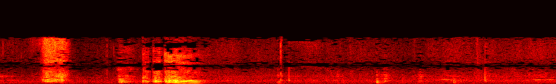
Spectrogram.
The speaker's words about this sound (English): I've had this lingering cough for some time, and it is very annoying to me, and I would imagine that as someone is speaking, if they have to cough too much, that it becomes annoying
